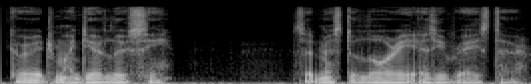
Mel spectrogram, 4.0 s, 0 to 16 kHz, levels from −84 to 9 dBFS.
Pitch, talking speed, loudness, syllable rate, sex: 80 Hz, 165 wpm, -19 LUFS, 5.4 syllables/s, male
